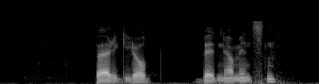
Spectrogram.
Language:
Norwegian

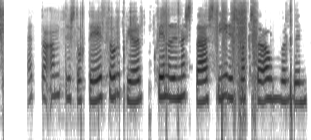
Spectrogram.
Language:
Icelandic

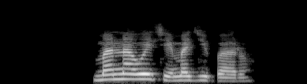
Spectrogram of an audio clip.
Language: Luo (Kenya and Tanzania)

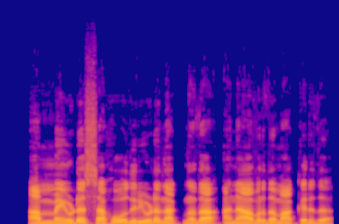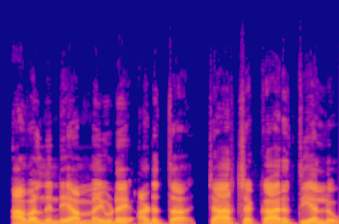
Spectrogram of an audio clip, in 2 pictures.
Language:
Malayalam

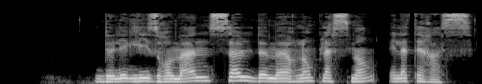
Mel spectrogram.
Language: French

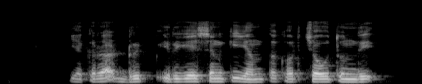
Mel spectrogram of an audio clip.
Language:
Telugu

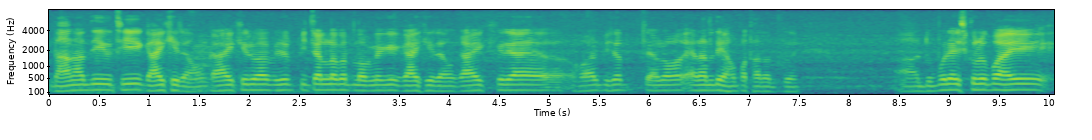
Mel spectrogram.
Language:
Assamese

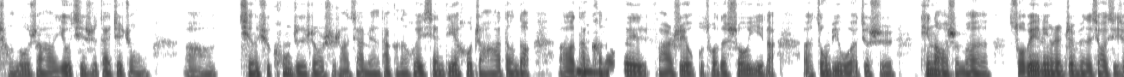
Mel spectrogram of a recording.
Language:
Chinese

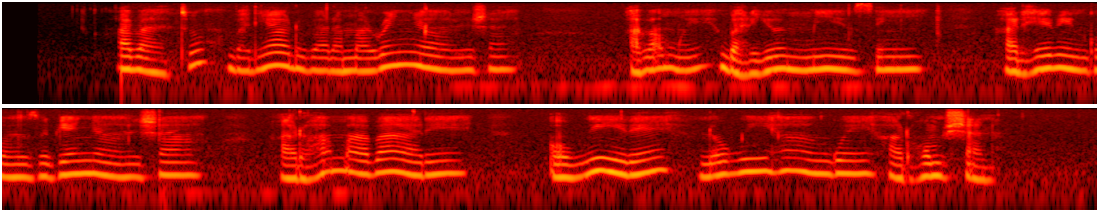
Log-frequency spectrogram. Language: Nyankole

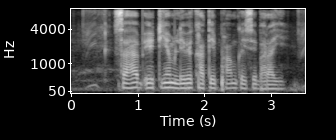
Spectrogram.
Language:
Bhojpuri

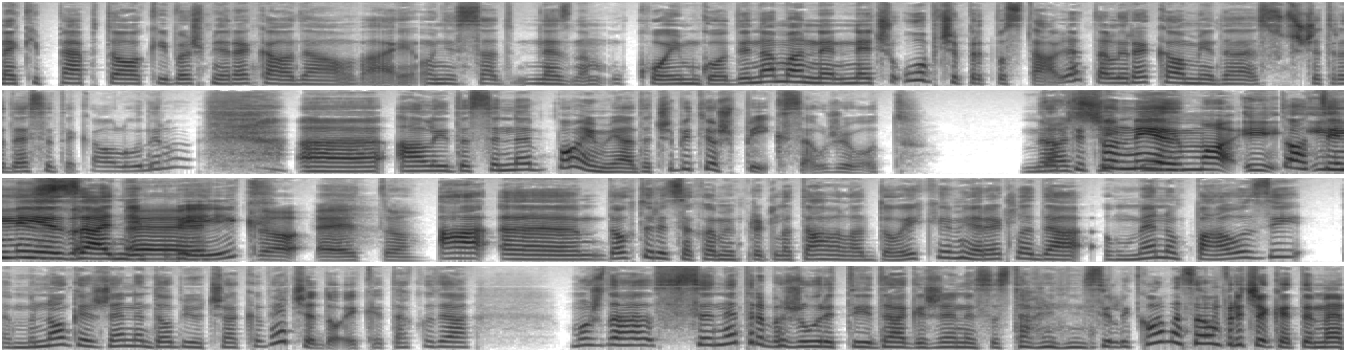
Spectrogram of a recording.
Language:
Croatian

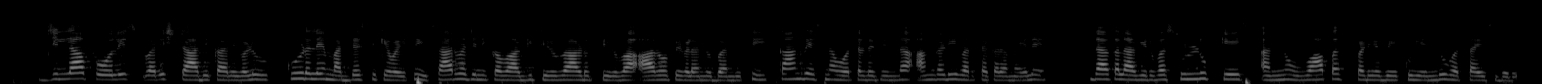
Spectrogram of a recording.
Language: Kannada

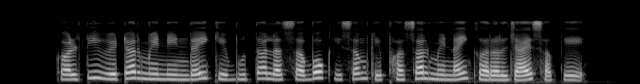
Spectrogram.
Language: Chhattisgarhi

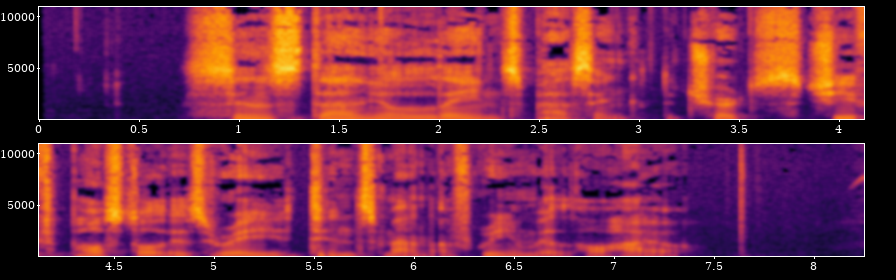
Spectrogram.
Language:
English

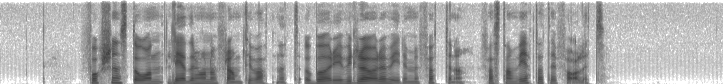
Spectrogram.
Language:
Swedish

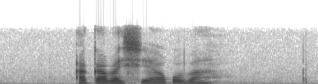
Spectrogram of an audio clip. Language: Northern Sotho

